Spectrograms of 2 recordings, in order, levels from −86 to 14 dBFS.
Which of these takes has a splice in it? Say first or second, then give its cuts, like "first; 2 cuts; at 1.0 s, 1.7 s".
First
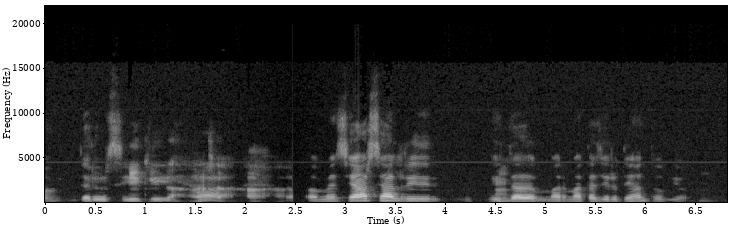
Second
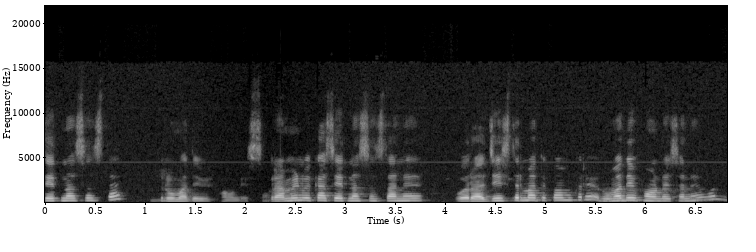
first; 1 cut; at 2.3 s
